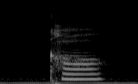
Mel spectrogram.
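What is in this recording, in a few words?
"kao", Chinese, first tone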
